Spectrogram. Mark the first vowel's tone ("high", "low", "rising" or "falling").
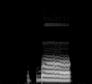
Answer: low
